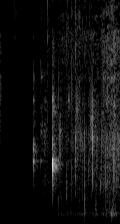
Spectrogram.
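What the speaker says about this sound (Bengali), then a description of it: "ডিম ভেজে নিচ্ছি, দুটো ডিম ভেজে নিচ্ছি।" Two eggs frying in hot mustard oil in a wok, a soft sizzle and crackle that starts abruptly after a moment of silence and continues with small popping spatters, fairly quiet and close.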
